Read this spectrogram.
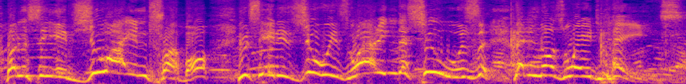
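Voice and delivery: fervent shouted sermon; rousing pulpit shout; preaching at full force. Acted. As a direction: preach it to the rafters.

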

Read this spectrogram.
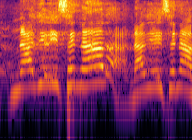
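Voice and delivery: nobody says a word, called out high; emphatic shout. Real, not acted. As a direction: belt it out with a laugh. Punchline shouted.

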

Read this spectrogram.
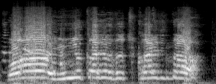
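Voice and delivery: normal talking voice

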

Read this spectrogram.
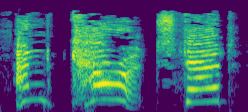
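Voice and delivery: very high, loud little voice; smallest fox cub. A narrator's reading. Smallest fox pipes up to Dad, eagerly. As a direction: pipe up like a small child. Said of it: "said the smallest of the three small foxes".

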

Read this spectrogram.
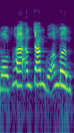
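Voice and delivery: excited announcing. Real, not acted. Announcing eating lime for camera.

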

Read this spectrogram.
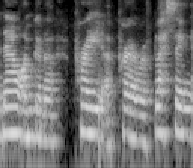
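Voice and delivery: normal talking voice

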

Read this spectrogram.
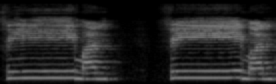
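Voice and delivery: फी held long before मन, very slowly; drawn-out madd. Shown as a demonstration. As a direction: stretch फी for two counts. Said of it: "वही कायदा इस या में भी आ रहा है".

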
